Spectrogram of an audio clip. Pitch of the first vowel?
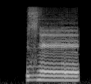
high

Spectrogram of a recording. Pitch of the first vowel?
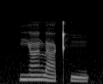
high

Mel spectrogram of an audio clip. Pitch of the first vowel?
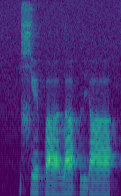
high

